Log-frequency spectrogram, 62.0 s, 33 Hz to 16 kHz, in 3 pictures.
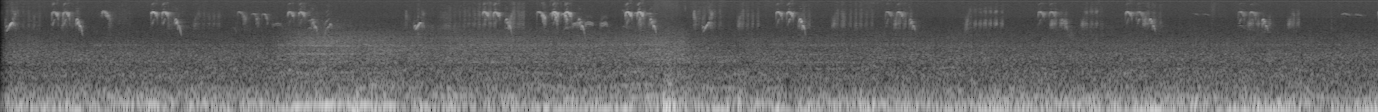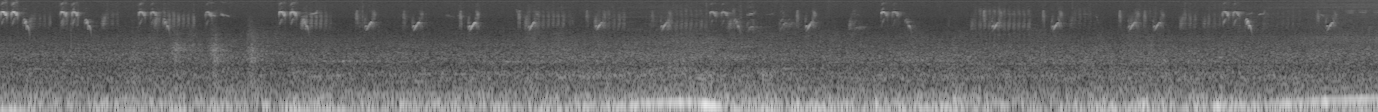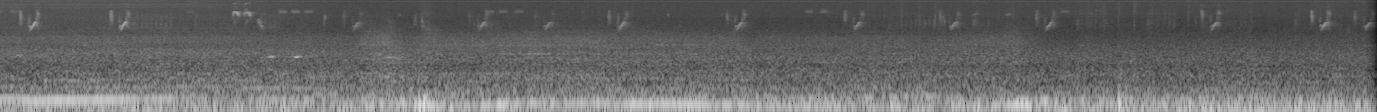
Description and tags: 0071 Birds and truck
Birds, truck starting and traffic
20120116
birds, korea, seoul, truck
